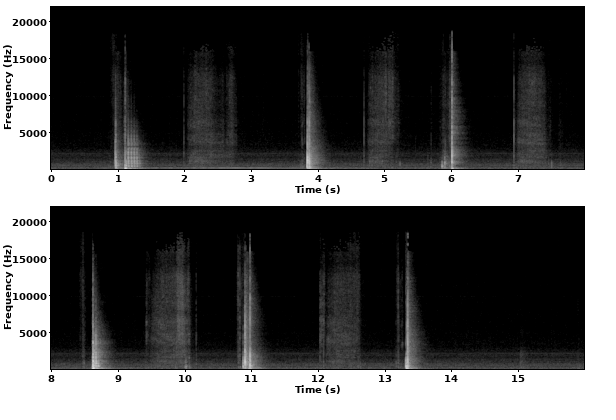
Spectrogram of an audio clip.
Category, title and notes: Sound effects > Objects / House appliances
Softcover book hitting table
I drop a softcover book onto a wood table repeatedly
book, drop, hit, smack, softcover, table, wood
